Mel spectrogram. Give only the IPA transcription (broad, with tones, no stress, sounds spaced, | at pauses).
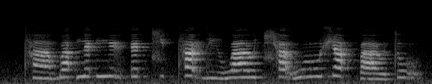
tʰ ã˨ b ä˦ ʔ n ɛ˦ ʔ ŋ ḛ˦˨ ɪ̯ ʔ ɛ˦ ʔ t͡ɕ ɪ˦ ʔ tʰ a̰˦˨ ɪ̯ d i˨ w a˦ ʊ̯ t͡ɕʰ ä̰˦˨ w o˦ ʃ ä˦ ʔ p a˨ ʊ̯ t o̰˦˨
